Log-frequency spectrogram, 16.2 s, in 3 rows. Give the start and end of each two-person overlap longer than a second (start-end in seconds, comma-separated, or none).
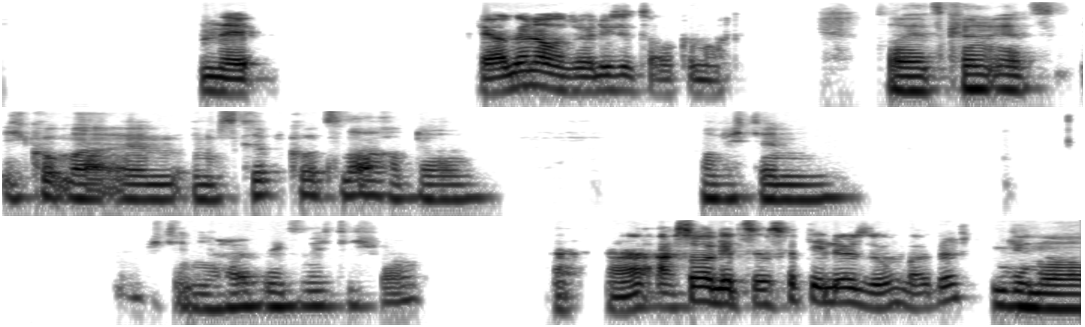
none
